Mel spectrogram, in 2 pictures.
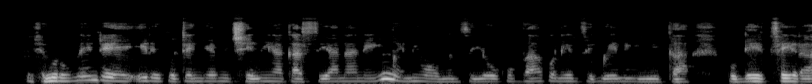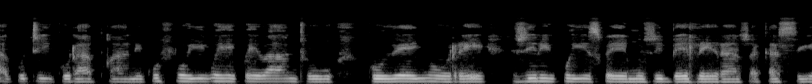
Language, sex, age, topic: Ndau, female, 25-35, health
